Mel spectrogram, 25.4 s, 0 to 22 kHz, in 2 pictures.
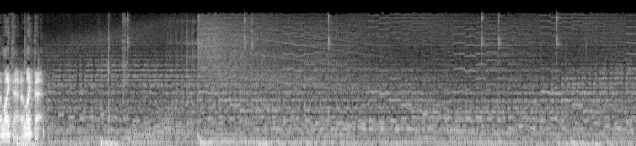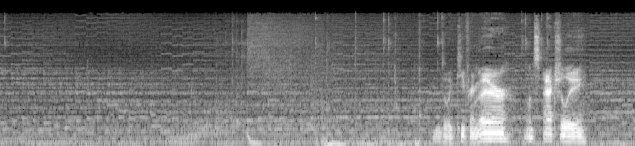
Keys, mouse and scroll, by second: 0.3 space, 2.0 space, 2.6-4.0 drag, 4.9 right click, 6.6-9.7 drag, 10.0-11.2 drag, 12.9-19.1 drag, 20.5 right click, 21.1 Delete, 23.3 right click, 23.6 click.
